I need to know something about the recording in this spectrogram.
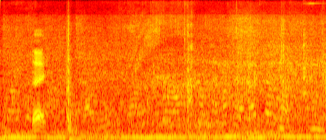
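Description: A motor vehicle's engine running with a steady low hum, its pitch stepping up slightly about three seconds in.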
